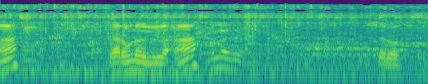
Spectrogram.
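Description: Water splashing and churning in a plastic water tank, stirred by a submerged impeller air pump that is running and being moved about, under a man's intermittent talking.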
